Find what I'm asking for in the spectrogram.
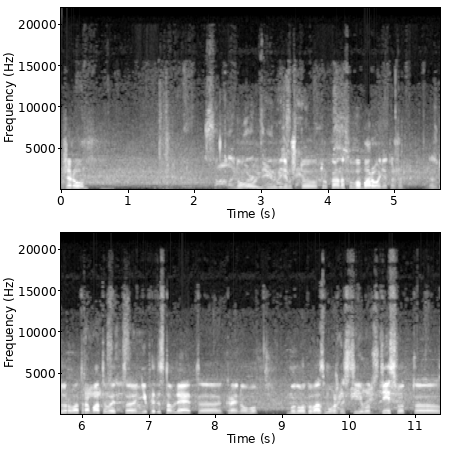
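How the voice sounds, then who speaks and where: A man giving live play-by-play commentary on an esports hockey match, often hesitating between phrases. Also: mid-range voice. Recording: crowd noise behind. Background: crowd noise.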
